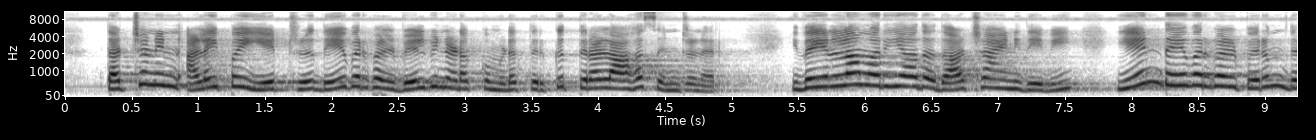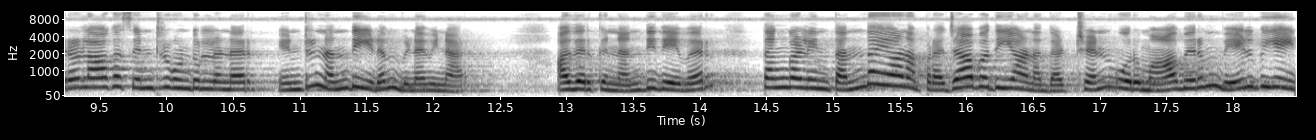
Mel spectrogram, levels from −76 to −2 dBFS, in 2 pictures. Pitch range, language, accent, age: 275-375 Hz, Tamil, native, 20-39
